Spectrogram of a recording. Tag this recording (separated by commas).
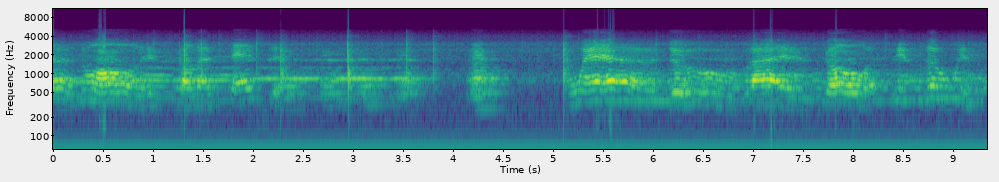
Music, Singing, Synthetic singing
